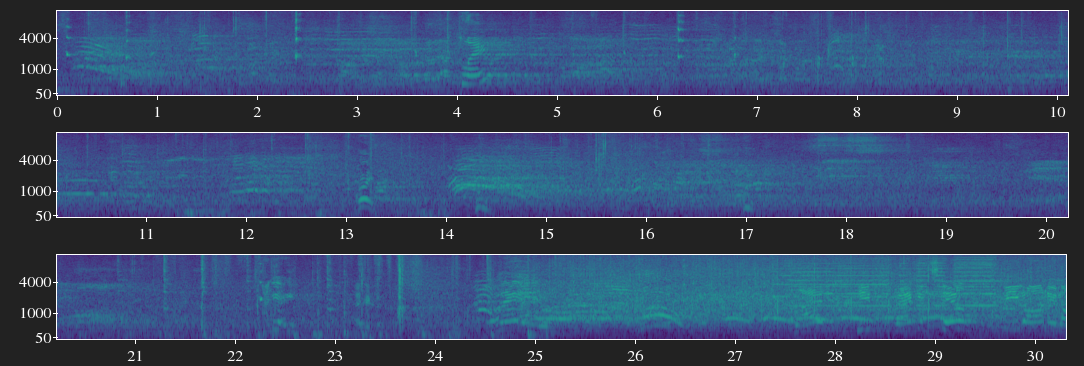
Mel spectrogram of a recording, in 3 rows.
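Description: Crowd noise in a badminton arena, with calls from the stands and a few sharp shuttlecock hits during a men's doubles rally. About 25 seconds in, the crowd breaks into loud cheering and shouting as a point is won.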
